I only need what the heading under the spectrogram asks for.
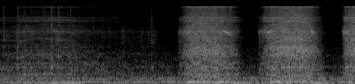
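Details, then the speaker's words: Drill-powered chainsaw attachment (drill spins shaft into a small gearbox) revved by a drill: drill whine with bursts of harsh scraping chatter from the chain; chain not too tight, owner suspects it needs lubrication, unconfirmed. "I think it just needs lubrication maybe if we put some oil on it would stop making that noise"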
